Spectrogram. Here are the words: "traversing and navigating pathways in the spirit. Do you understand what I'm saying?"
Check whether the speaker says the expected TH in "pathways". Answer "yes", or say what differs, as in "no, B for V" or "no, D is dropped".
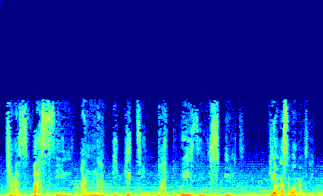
no, T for TH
